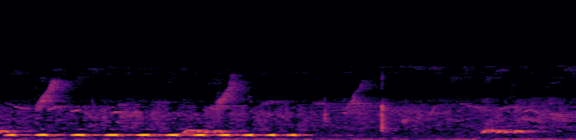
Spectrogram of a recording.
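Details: A string of ten soft, muffled coos from a white-eared brown dove (alimokon) during cage-trap hunting, followed by quieter background with rising chirps from other birds and a sharp click.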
